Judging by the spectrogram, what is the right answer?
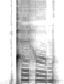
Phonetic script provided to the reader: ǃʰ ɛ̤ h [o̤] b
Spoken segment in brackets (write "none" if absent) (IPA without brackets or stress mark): o̤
